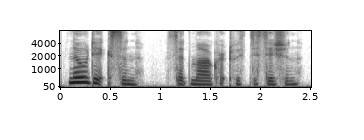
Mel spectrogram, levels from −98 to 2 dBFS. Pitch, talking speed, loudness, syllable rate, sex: 195 Hz, 145 wpm, -20 LUFS, 5.3 syllables/s, female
